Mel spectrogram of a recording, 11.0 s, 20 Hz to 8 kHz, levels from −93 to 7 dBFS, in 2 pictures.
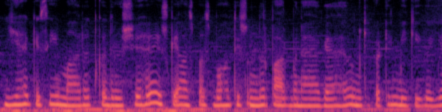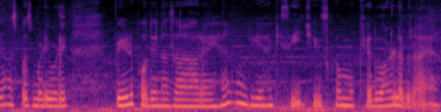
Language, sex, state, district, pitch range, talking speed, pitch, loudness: Hindi, female, Chhattisgarh, Bilaspur, 180-210 Hz, 205 wpm, 195 Hz, -27 LUFS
